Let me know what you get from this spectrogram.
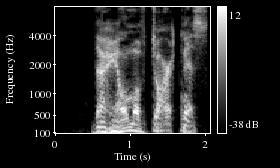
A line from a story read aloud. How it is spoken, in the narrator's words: Grover gasped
